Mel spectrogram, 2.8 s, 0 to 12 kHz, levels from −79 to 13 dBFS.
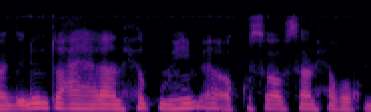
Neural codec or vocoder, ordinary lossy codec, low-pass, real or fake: codec, 16 kHz, 6 kbps, DAC; none; 7.2 kHz; fake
